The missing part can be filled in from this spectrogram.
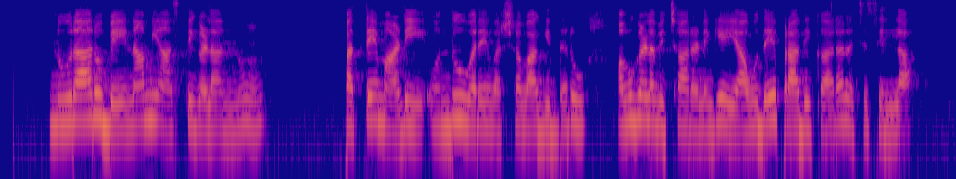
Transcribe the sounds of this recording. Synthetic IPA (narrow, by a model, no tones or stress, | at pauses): nuːɾaːɾubɛːjnaːmiaːst̪iɡɐɭɐnːu | pɐt̪ːe̞maːɽio̞nd̪uʋɐɾeʋɐɾʂɐʋaːɡid̪ːɐɾuɐʋuɡɐɭɐʋit͡ʃaːɾɐɳɛɡe̞jaːʋud̪e̞ːpɾaːd̪ʱikaːɾɐɾɐt͡ʃisilːɐ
